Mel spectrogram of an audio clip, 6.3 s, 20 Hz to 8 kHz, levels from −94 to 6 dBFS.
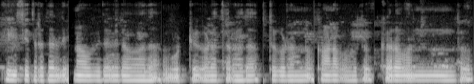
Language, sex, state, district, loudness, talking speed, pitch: Kannada, male, Karnataka, Gulbarga, -17 LUFS, 85 wpm, 115 Hz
